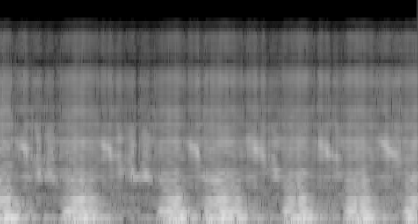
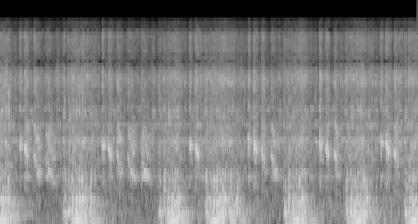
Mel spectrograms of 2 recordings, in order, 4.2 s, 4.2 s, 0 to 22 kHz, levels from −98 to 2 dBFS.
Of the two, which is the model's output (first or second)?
first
